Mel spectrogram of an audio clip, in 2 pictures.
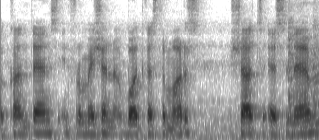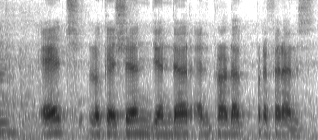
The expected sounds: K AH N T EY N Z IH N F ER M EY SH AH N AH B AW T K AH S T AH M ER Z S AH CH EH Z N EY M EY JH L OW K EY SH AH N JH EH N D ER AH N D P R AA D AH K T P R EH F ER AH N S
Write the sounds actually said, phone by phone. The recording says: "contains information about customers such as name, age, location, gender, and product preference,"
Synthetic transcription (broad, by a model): K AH N T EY N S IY N F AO M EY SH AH N AH B AW T K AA S T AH M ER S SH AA S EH S N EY M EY CH L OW K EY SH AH N JH EH N D ER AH N P R AA D AH K T P R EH F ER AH N S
